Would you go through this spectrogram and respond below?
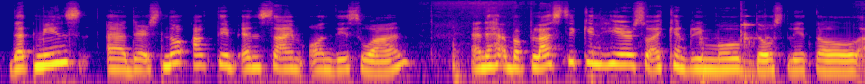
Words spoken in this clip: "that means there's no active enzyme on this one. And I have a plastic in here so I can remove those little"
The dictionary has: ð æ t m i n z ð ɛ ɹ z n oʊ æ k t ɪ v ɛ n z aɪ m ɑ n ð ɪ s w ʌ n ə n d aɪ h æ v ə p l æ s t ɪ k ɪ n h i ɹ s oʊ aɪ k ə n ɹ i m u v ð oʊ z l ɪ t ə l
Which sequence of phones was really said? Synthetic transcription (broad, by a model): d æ t m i n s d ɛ ɹ s n oʊ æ k t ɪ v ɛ n s aɪ m ɑ n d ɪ s w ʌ n ə n d aɪ h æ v ə p l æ s t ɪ k ɪ n h i ɹ s oʊ aɪ k ə n ɹ i m u v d oʊ s l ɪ t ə l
